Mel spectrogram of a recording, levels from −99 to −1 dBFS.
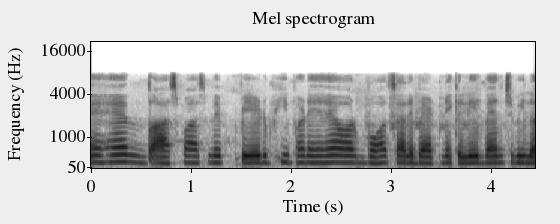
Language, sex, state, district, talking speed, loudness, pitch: Hindi, female, Punjab, Kapurthala, 230 wpm, -17 LUFS, 205 Hz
